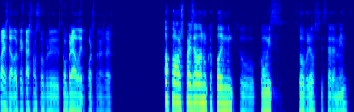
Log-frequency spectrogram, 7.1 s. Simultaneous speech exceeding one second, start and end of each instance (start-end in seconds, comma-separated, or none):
none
